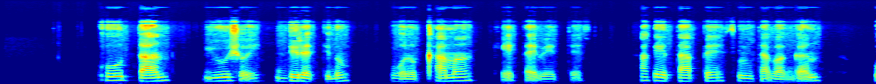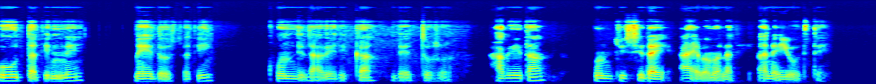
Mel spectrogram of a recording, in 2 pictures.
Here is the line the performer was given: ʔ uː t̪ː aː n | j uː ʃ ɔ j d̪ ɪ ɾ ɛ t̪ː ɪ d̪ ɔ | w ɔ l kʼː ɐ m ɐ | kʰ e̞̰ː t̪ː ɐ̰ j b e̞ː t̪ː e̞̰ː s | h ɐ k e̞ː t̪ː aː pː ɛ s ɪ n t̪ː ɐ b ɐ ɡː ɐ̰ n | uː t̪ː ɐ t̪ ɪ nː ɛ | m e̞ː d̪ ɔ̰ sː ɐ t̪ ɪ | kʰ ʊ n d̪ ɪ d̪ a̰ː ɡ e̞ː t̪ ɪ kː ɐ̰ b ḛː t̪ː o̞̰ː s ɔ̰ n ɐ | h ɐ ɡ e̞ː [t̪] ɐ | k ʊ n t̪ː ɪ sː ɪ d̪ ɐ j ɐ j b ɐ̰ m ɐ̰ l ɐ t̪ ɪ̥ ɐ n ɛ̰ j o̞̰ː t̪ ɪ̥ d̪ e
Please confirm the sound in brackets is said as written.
yes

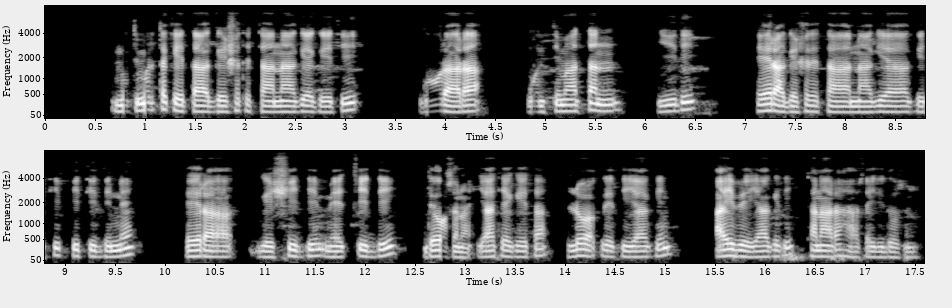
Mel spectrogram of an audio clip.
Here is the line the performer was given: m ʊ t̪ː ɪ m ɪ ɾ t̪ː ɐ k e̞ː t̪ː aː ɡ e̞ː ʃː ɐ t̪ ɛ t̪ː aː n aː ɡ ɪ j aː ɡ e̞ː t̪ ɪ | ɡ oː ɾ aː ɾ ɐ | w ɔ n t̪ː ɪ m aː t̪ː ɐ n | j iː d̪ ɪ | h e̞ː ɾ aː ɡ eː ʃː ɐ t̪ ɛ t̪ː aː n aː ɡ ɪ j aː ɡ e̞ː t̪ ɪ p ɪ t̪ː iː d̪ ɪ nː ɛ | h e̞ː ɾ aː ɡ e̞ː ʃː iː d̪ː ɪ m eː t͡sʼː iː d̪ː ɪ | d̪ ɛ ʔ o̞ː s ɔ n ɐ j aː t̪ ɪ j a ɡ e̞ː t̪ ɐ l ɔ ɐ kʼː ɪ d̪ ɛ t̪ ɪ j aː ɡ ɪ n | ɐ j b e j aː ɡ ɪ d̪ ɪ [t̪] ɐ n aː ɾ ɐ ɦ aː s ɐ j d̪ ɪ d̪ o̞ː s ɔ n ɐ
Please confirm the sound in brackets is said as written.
yes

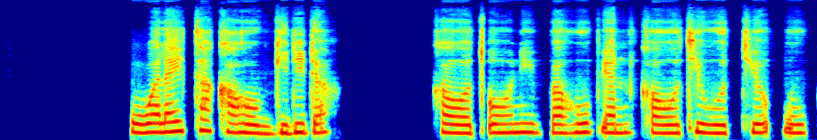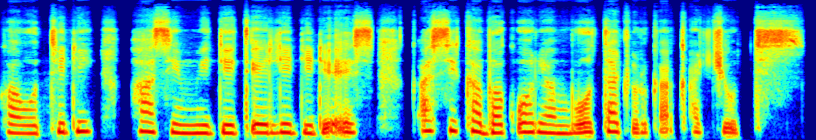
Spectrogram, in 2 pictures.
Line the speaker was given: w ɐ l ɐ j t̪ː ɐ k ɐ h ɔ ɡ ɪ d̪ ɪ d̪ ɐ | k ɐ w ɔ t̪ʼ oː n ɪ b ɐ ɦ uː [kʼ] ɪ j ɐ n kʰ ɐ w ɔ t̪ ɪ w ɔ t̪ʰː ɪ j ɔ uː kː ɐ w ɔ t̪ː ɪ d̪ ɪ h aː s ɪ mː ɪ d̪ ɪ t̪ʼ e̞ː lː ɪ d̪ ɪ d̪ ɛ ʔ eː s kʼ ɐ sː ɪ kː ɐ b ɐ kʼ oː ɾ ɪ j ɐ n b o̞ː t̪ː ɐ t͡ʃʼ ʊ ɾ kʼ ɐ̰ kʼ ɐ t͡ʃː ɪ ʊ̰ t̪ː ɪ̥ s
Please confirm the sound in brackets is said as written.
no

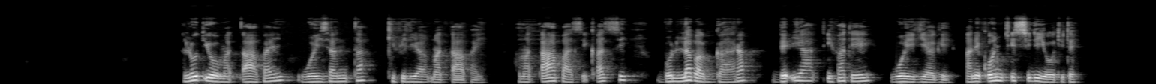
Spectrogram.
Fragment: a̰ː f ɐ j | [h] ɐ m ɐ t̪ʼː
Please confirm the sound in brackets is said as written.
yes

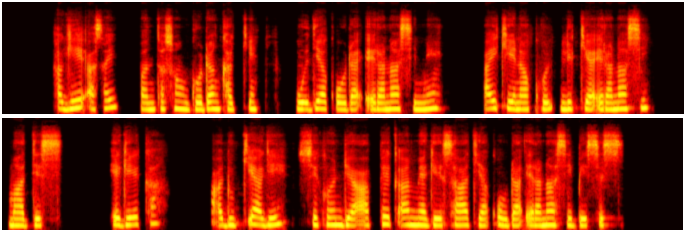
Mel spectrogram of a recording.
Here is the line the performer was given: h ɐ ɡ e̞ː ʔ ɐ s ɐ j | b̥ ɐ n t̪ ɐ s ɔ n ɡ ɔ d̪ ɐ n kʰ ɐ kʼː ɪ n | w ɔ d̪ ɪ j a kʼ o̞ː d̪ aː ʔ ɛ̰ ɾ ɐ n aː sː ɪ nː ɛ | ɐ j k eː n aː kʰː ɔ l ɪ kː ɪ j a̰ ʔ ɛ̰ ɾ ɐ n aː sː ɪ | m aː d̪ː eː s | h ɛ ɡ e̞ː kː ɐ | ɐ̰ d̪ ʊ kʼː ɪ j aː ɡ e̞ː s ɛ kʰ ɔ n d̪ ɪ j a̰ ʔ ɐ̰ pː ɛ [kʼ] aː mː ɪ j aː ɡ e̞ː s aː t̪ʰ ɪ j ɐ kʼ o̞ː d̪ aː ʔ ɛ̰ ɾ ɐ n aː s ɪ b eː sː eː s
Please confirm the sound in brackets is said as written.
yes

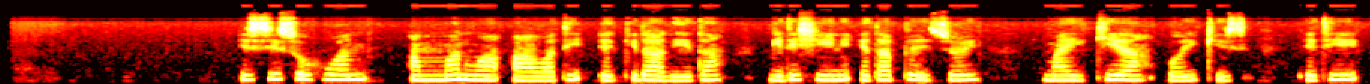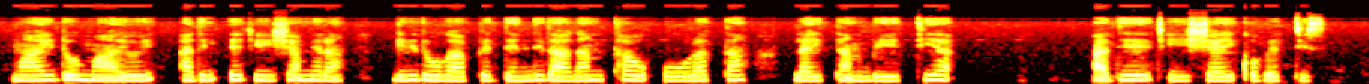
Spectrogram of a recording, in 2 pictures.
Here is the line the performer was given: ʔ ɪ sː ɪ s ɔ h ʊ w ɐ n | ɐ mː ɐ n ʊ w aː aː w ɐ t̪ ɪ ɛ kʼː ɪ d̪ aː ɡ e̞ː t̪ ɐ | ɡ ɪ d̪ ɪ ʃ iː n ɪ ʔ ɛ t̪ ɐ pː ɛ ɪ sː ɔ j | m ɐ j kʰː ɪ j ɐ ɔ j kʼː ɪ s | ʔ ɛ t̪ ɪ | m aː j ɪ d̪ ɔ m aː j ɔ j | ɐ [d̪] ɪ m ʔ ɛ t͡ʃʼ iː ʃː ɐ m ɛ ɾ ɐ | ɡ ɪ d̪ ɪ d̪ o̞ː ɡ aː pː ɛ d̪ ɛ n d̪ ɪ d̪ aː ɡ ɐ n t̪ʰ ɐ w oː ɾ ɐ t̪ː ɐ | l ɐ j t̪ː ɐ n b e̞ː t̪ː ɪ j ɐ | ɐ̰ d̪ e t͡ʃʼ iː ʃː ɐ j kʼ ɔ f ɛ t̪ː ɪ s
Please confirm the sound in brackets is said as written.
yes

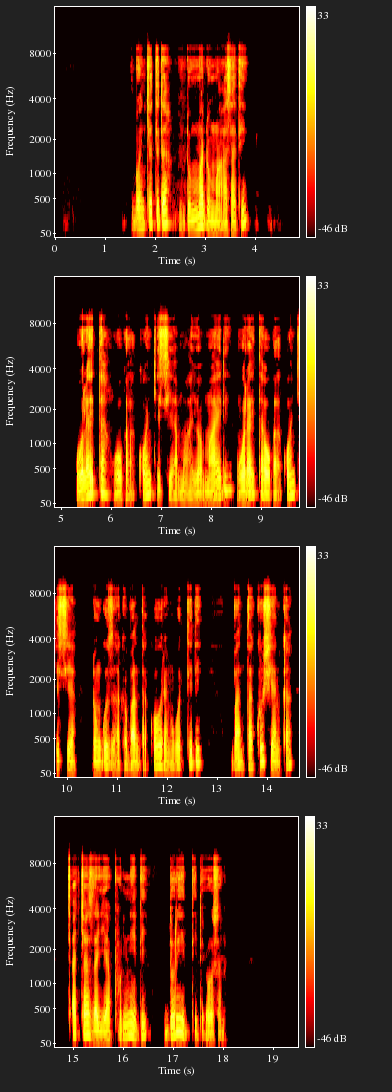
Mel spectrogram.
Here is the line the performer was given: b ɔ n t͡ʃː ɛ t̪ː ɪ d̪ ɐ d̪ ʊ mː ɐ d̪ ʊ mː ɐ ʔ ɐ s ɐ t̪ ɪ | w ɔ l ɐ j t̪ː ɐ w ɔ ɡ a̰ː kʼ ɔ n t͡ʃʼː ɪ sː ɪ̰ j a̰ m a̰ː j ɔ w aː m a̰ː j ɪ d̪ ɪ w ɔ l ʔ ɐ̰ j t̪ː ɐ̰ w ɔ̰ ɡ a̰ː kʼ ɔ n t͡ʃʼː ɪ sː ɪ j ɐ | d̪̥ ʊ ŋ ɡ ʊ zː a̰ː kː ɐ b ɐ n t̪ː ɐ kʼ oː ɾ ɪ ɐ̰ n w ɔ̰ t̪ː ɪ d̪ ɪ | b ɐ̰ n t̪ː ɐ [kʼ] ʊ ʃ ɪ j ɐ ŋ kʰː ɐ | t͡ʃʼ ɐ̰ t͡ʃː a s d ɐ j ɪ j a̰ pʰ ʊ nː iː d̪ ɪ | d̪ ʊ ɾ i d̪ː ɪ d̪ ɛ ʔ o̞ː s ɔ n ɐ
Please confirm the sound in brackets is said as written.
no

